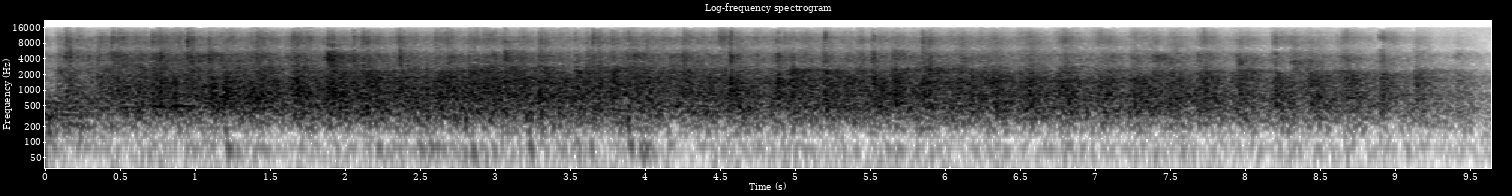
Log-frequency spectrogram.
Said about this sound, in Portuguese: Eu quero aplauso para o Senhor.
